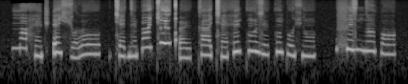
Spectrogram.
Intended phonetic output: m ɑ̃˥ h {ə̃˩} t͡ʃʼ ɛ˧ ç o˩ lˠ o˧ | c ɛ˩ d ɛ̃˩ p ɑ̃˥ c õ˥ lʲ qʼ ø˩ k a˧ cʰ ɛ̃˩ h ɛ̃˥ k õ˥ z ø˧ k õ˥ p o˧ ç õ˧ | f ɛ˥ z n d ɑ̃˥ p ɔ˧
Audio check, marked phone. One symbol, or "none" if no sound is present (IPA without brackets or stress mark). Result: ɛ̃˩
